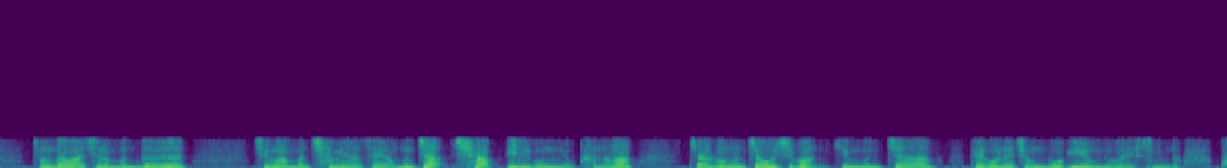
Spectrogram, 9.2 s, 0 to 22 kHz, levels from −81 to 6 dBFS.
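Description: It's a speech clip, and the whole thing runs through G.726 ADPCM coding. Nothing gets past about 3.8 kHz, so it has that narrow telephone sound. There's also a harsh, rasping hiss riding on the speech that rises and falls with its level. That hiss comes from coding each sample as a few bits of difference from an adaptive prediction, and the amount of it fits the 24 kbit/s mode.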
